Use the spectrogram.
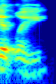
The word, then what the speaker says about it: Italy: grew up in Italy Texas we call it Italy um 2,000 people so is it Italy or Italy it's spelled Italy but we pronounce it Italy yeah kind of like f to if you're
